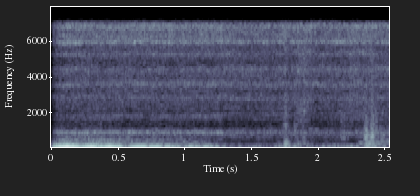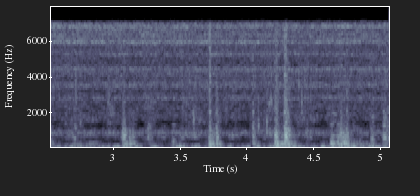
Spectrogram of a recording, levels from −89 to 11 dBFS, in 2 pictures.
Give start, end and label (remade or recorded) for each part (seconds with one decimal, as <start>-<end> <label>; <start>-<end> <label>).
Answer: 0.0-0.9 recorded; 0.9-4.0 remade; 4.0-5.1 recorded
